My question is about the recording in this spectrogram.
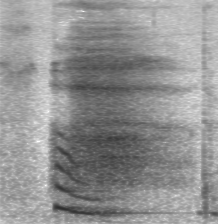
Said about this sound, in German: Wow, krass, ich kann atmen. Yeah, ich kann atmen. Boah, jetzt muss ich tief atmen.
